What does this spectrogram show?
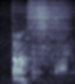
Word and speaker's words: tough: Ini bacanya adalah tough.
